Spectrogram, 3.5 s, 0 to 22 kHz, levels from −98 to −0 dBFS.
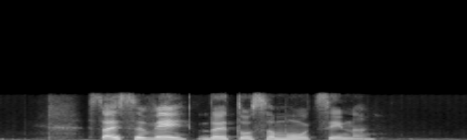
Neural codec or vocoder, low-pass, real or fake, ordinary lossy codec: codec, 16 kHz, 4 kbps, X-Codec, HuBERT features, trained on LibriSpeech; 7.2 kHz; fake; none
